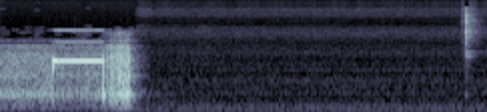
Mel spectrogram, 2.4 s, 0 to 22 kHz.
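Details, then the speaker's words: Early-1980s Formac 120 AM/FM CB radio after repair, receiving on AM channel 25, where local AM reception is scratchy. A short burst of hissy audio ending in a clean roger beep; reception sounds normal. "yeah sounds uh quite good to me"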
